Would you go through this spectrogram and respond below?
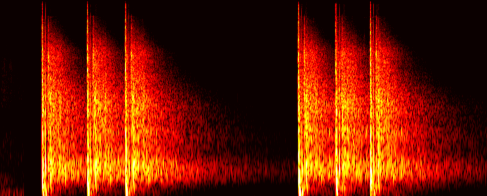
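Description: Pistol shots fired in a warmup drill, two quick groups of three sharp, loud cracks, each followed by a ringing decay, with a short quiet gap between the groups.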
